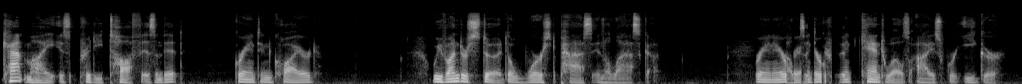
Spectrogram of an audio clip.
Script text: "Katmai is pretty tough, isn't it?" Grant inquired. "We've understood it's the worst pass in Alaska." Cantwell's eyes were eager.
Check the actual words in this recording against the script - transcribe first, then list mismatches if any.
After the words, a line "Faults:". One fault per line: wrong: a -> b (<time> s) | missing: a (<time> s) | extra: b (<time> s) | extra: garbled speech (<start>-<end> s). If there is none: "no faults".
"Katmai is pretty tough, isn't it?" Grant inquired. "We've understood the worst pass in Alaska." [garbled] Cantwell's eyes were eager.
Faults:
missing: it's (5.1 s)
extra: garbled speech (7.6-8.5 s)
